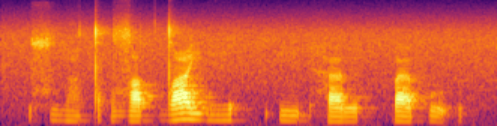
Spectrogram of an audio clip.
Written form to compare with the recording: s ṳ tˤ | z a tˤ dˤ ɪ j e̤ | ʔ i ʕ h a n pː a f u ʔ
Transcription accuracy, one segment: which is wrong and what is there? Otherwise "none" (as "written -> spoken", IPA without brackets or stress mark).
ʕ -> ʔ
